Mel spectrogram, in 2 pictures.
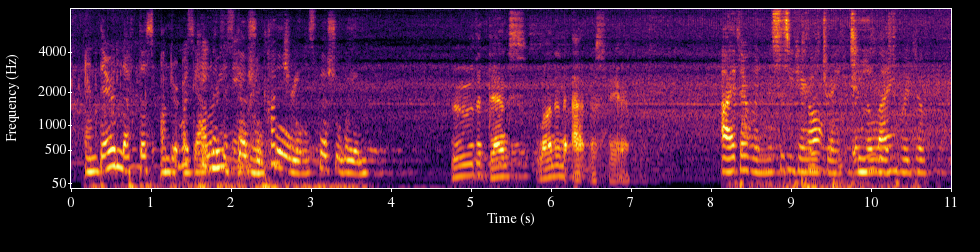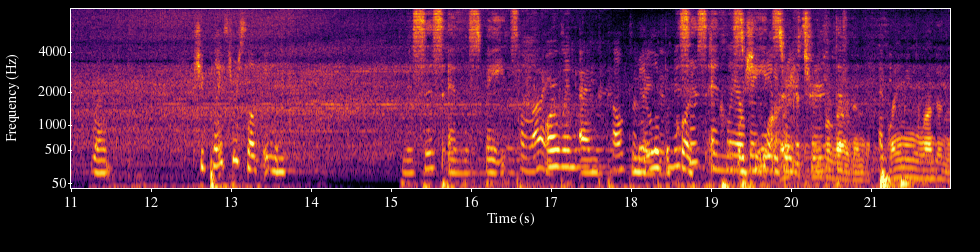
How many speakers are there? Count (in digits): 6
